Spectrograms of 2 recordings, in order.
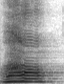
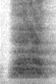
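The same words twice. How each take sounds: First: "ha" wrongly voiced, vocal cords buzzing; mispronounced ha. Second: "ha" as pure pushed air, soft, no vocal cord vibration; just breathe out the "ha" without voice; voiceless ha. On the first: Teacher shows learners the mistake, voiced ha. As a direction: say "ha" with voice in it, not just air. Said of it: "Not ha". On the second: Teacher models the correct letter sound, voiceless airy ha. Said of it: "Vocal cords are not vibrating". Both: Shown as a demonstration.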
